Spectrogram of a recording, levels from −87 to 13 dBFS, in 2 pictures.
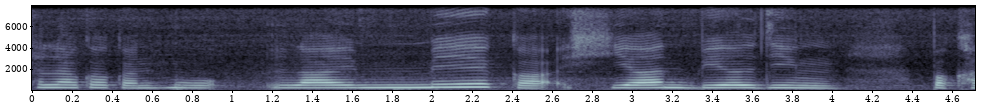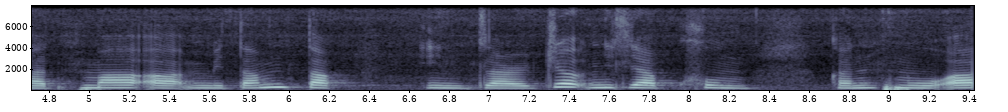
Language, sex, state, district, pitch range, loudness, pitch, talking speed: Mizo, female, Mizoram, Aizawl, 225-250 Hz, -17 LUFS, 240 Hz, 115 wpm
